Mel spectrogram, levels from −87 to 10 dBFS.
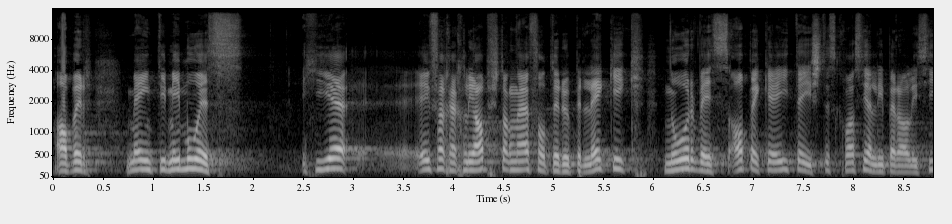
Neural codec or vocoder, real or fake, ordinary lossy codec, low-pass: none; real; none; 14.4 kHz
